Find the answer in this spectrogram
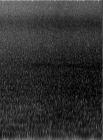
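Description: Honda Scoopy scooter's single-cylinder four-stroke engine idling steadily.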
